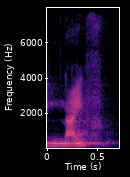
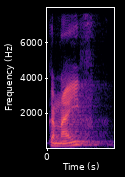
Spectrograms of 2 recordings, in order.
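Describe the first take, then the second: First: नाइफ with no k sound at the start; silent k. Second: कनाइफ with the k spoken; the wrong way, sounding the k; wrong k sounded. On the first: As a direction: say नाइफ, drop the k. (के बिना नाइफ बोलिए) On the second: (गलत उच्चारण, क बोलकर) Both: Shown as a demonstration. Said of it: "लेकिन उसको पढ़ते हम नाइफ".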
